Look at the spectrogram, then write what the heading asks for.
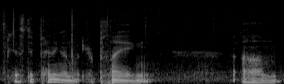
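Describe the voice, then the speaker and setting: Male ASMR live streamer, low and mellow, soft with slips into whisper, informal halting explainer, slight noise behind. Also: fairly even intonation.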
